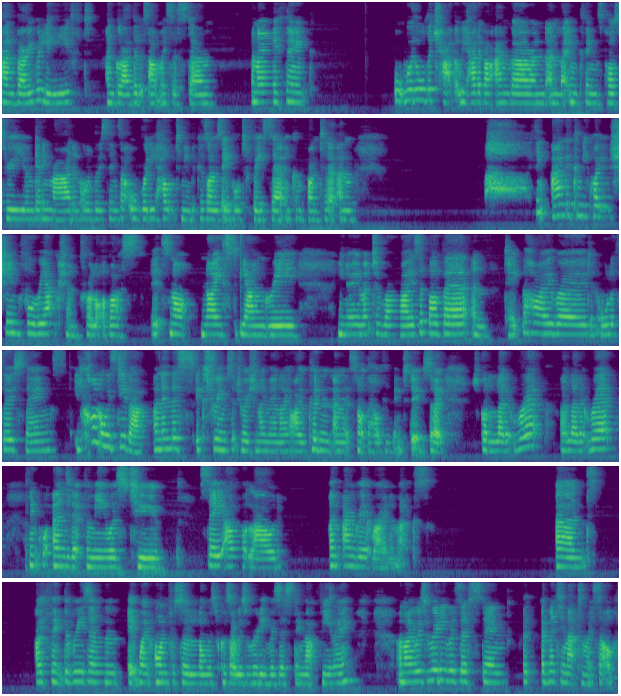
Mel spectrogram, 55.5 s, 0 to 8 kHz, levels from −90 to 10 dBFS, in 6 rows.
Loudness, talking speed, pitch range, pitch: -20 LUFS, 185 wpm, 195-230 Hz, 210 Hz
